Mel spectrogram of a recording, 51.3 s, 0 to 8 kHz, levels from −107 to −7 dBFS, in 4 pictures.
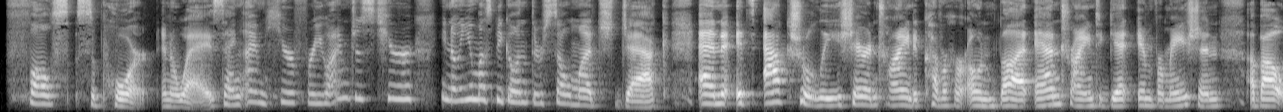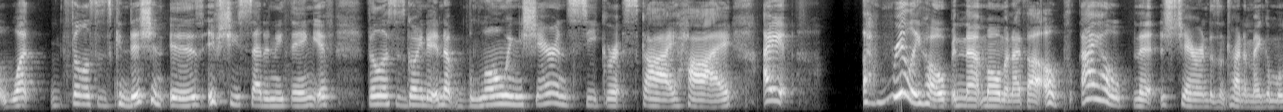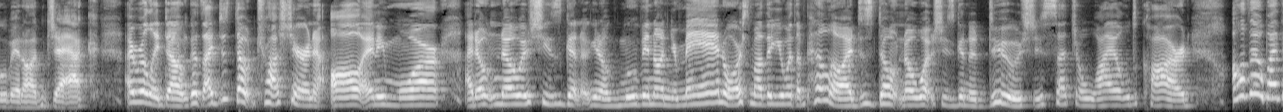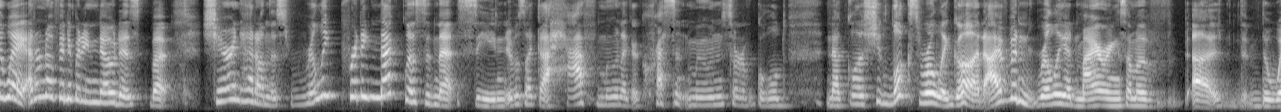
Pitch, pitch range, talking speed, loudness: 225 Hz, 195-290 Hz, 205 wpm, -20 LUFS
